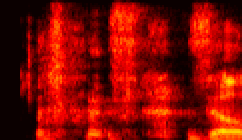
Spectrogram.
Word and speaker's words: Zell: Zell like sending me money.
